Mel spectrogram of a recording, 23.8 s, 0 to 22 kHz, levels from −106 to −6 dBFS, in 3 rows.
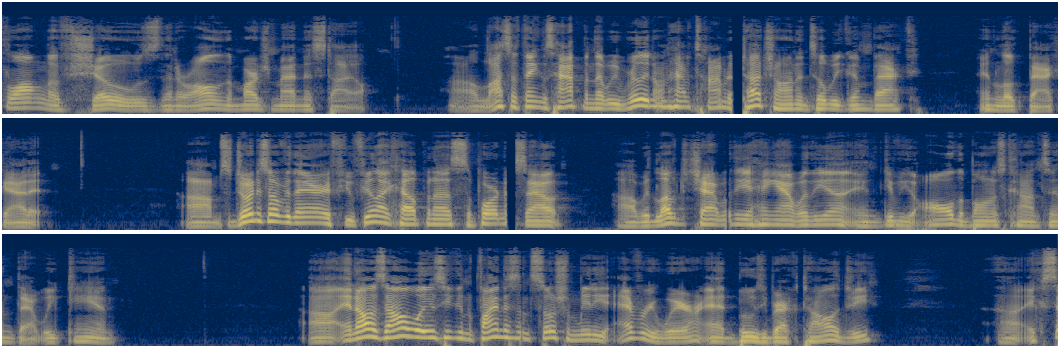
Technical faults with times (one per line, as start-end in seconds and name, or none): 5.46-5.55 AAC frame loss with muting
11.70-11.78 AAC frame loss with muting
13.35-13.38 AAC frame loss with muting
19.73-19.75 AAC frame loss with muting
